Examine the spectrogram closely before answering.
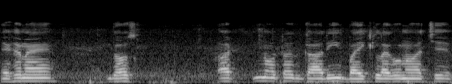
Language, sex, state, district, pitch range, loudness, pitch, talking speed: Bengali, male, West Bengal, Jhargram, 140-150 Hz, -19 LUFS, 145 Hz, 105 wpm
